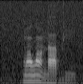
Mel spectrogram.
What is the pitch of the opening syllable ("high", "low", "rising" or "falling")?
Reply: high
